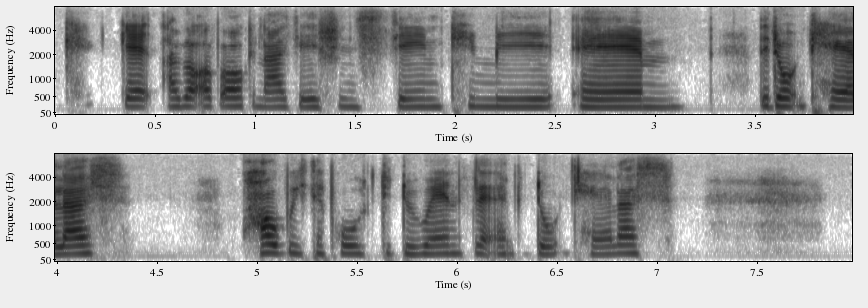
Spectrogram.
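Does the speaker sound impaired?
Yes: deafness; many years of speech therapy to learn to talk, no sign language; speech sometimes affected.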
